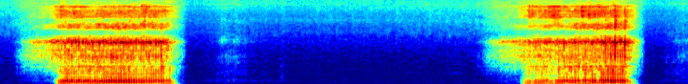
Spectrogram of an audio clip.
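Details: Two loud, rough, vibrating snores separated by a few seconds of silence: snoring.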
